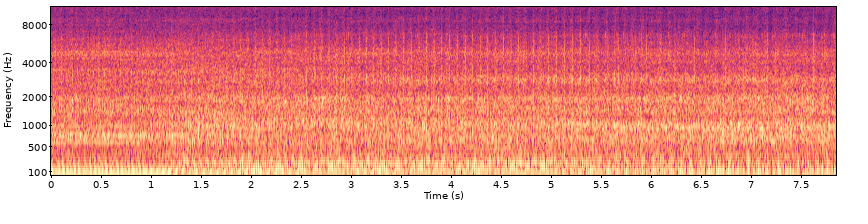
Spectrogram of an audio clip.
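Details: 1998 Kawasaki ZX-6R inline-four after a valve adjustment: even idle with quick, light ticking, steady with idle; owner thinks it comes from the rear under the fuel tank, not the cam chain area, source unconfirmed.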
